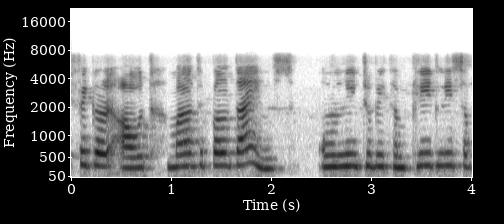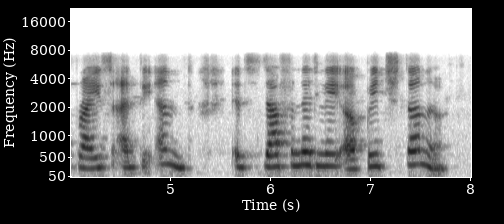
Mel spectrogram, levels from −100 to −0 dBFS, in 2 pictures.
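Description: At 2.41 s, for about 60 ms to 2.47 s, AMR comfort noise replaces the real background: the phone judged the pause silent, stopped sending speech frames, and the receiver synthesised a smooth, steady hiss. It recurs at 7.97 s for the final 45 ms, through the clip's end.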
